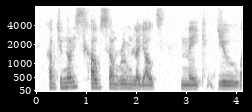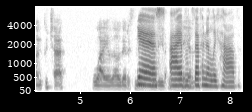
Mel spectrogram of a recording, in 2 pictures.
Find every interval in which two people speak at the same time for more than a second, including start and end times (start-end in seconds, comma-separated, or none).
6.1-7.4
